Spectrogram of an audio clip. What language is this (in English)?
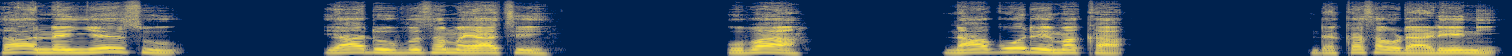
Hausa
